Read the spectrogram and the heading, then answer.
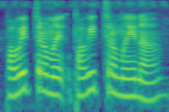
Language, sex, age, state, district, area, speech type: Telugu, male, 18-30, Andhra Pradesh, Bapatla, urban, spontaneous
